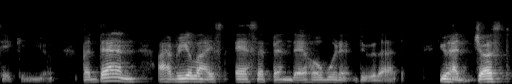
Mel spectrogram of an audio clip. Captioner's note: speaks Spanish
